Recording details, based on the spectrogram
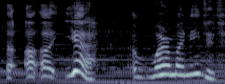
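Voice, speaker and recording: A woman plays a gentle, childlike creature in a space audio drama. The voice sits fairly high and is timid and earnest, often stammering and hesitating. Clear music runs underneath. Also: expressive, normal speed. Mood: shy, eager. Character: timid, childlike, gentle non-human crew member. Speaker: voice actor in audio roleplay. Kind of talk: ASMR audio drama roleplay.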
